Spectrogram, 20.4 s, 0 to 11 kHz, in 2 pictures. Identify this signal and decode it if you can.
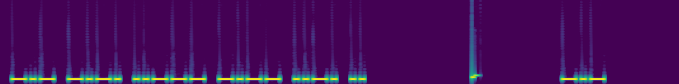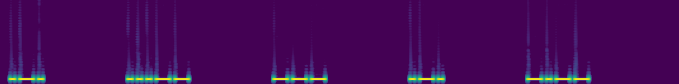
Morse code, heard as a keyed tone, about 17 wpm, spaced as for 9 wpm, 700 Hz. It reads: KC2YFI KR3ORY
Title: USA Call Signs - 6 Characters - 6x Character Spacing - 17wpm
